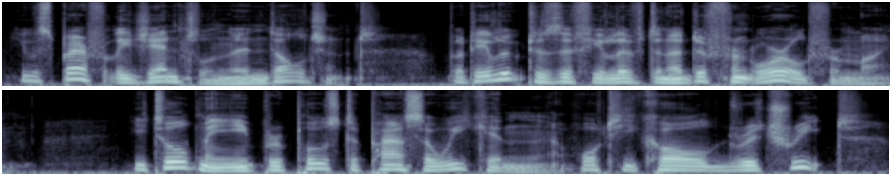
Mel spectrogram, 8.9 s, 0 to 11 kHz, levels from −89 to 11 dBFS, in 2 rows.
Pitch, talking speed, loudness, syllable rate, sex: 115 Hz, 215 wpm, -17 LUFS, 6.0 syllables/s, male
